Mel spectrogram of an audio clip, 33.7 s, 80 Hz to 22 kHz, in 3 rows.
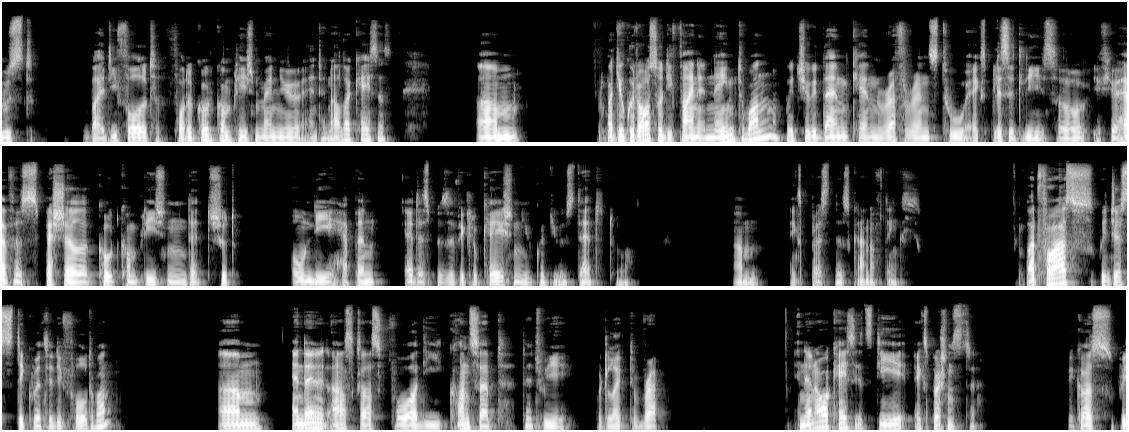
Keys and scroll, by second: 27.2 super+space.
